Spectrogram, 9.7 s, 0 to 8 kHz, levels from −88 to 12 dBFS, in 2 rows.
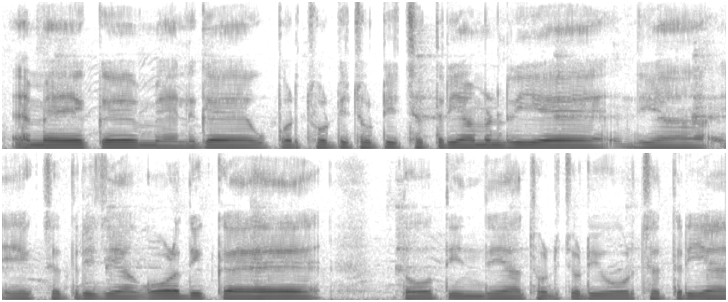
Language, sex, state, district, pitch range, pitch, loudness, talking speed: Marwari, male, Rajasthan, Churu, 120-125 Hz, 120 Hz, -26 LUFS, 155 wpm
